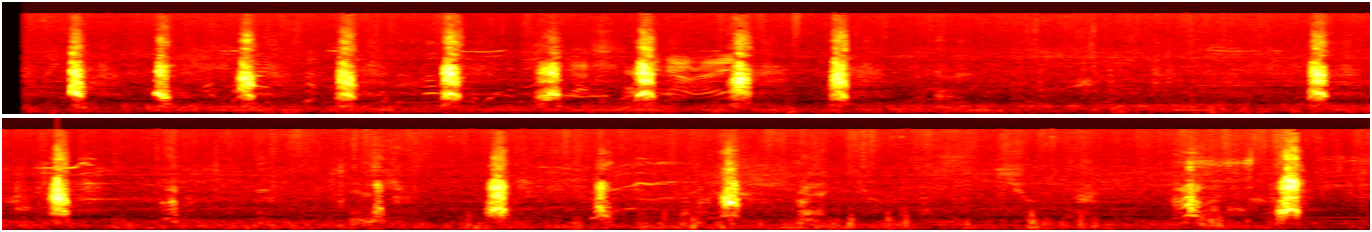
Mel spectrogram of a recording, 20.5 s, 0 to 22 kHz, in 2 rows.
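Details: German Shepherd puppy named Quita von Nummer Eins, about 6.5 months old, during bitework foundation training; loud sharp barks in a fast burst of about ten, a pause, then further scattered barks, with faint voices and low background rumble.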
